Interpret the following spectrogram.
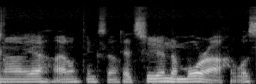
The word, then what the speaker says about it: Tetsuya Nomura: Tetsuya Nomura, I was saying it right.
